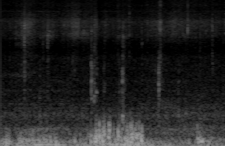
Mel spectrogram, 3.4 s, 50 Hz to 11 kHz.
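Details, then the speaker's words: 2016 Ford Expedition in 4WD low, after rear limited-slip differential oil change with friction modifier for turning chatter: slow turn gives a low, even rumble with no chatter or clunks; differential sounds normal. "طبعا لاحظوا الآن ما شاء الله تبارك الله ولا في أي شيء، طبيعي جدا."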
